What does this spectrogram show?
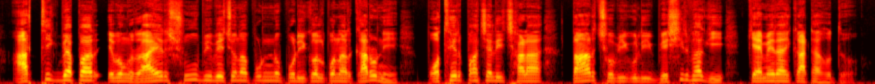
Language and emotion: Bengali, neutral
